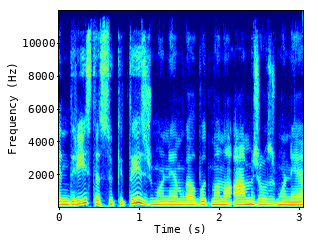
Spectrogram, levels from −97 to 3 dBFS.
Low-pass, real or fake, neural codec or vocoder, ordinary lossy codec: 10.8 kHz; real; none; Opus, 24 kbps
